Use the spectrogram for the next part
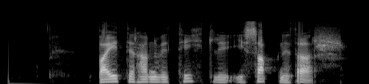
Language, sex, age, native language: Icelandic, male, 30-39, Icelandic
